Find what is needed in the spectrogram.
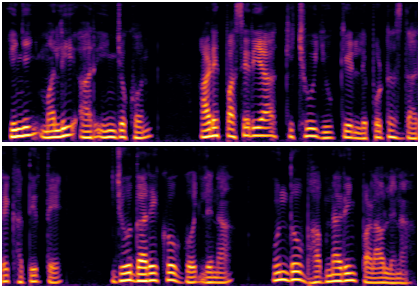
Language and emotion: Santali, sad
